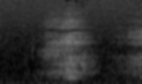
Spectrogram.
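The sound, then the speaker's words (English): A single drawn-out yawn, a soft breathy rush of air that swells and then fades over about a second, with no one talking. “Excuse me, yawning, probably because it's hot. I'm leaving it in there though.”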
